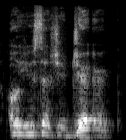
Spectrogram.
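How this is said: It is said in a mean tone.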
